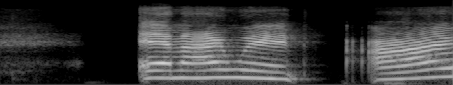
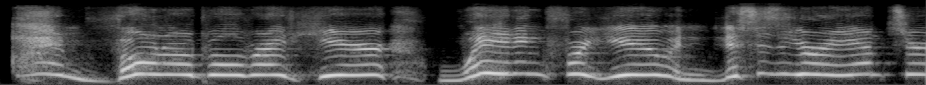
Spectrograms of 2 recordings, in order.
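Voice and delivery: high, loud hurt protest; re-enacted wounded outburst; retold yelling; 9 semitones higher, 6 dB louder than usual. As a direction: plead indignantly with pitch held high. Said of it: "I'm yelling at his belly button".

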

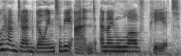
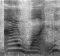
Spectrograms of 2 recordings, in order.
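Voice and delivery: smug, self-satisfied gloat; 2 semitones lower than usual. Retold or imitated. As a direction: say it like you just beat everyone. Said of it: "that smug look on Luke's".

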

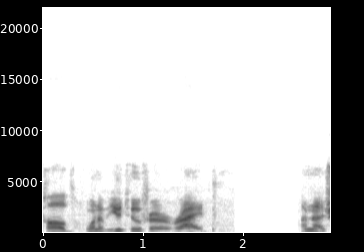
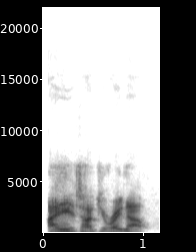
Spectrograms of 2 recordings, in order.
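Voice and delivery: stern boss; 7 semitones higher, 8 dB louder, faster than usual. Retold or imitated. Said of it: "and he's like".

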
